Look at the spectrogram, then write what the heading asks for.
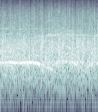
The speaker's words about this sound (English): can you put in like an audience clapping? Yeah, sure.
